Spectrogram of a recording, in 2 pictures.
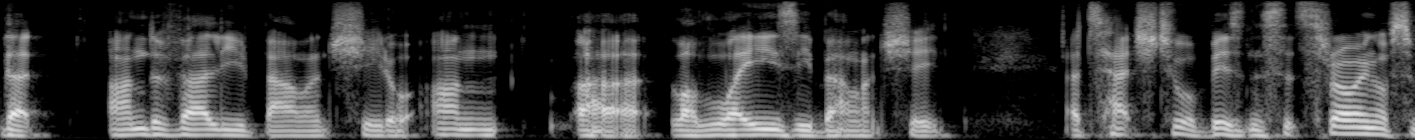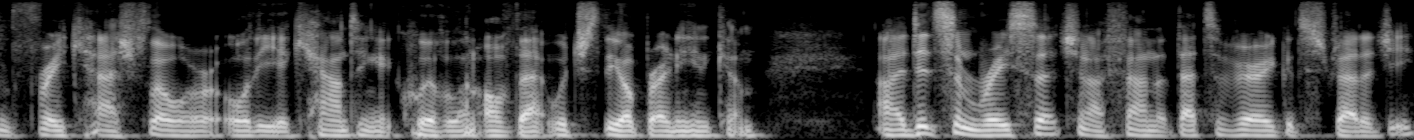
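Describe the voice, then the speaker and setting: A fairly quick pace from a man with an Australian accent, fairly low in pitch and with fairly even intonation. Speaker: investment fund manager. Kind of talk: podcast interview.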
